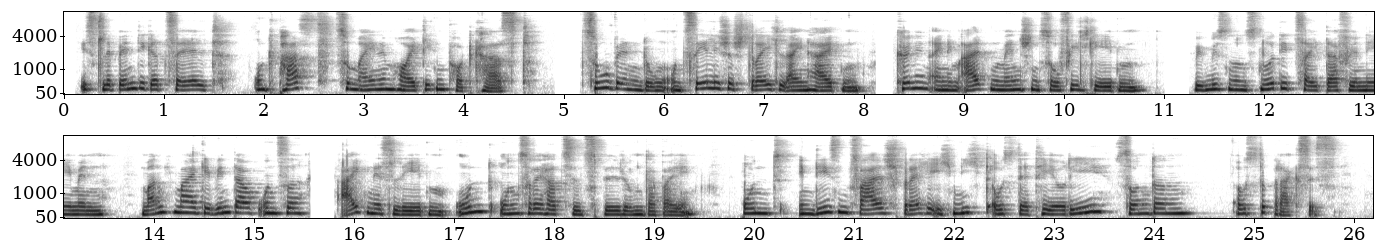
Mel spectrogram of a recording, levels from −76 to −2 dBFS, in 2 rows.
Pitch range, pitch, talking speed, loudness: 165-205 Hz, 185 Hz, 120 wpm, -16 LUFS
